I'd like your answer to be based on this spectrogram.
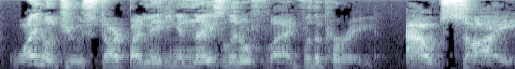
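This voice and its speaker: Putting on a gruff character voice, a man speaks at a high pitch and a fairly slow pace with lively intonation. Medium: read story. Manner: gruff, grumbling.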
